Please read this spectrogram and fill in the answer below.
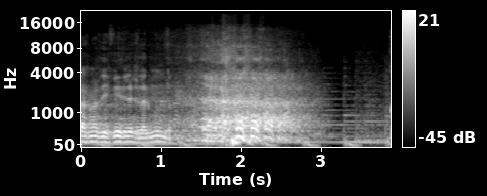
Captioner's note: laughter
